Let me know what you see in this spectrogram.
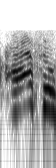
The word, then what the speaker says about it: Asaph: So Asa was one of the leaders of musicians in the Tabernacle of David. David appointed Asa. His name is spelled A-S-A-P-H, in case you're not understanding how I'm pronouncing it.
